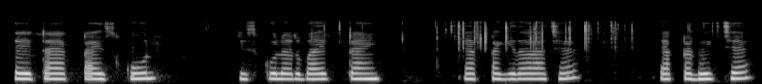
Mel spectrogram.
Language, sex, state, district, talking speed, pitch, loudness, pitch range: Bengali, female, West Bengal, Jhargram, 95 wpm, 255 Hz, -17 LUFS, 250-265 Hz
